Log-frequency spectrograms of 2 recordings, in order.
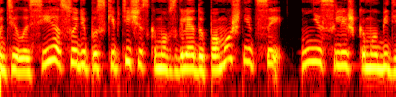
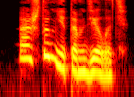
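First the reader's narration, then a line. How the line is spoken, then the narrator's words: Snorting. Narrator (Russian): фыркнула Пелагея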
